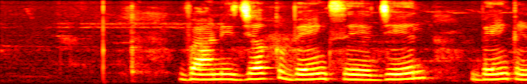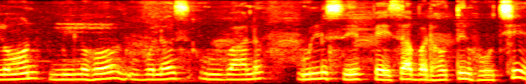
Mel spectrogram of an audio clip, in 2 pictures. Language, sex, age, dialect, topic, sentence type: Magahi, female, 25-30, Northeastern/Surjapuri, banking, statement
